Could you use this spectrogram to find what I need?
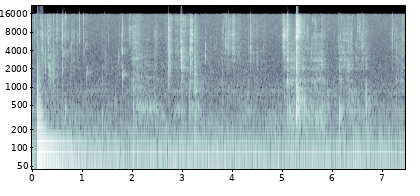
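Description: A man slurps noodles loudly, close by.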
